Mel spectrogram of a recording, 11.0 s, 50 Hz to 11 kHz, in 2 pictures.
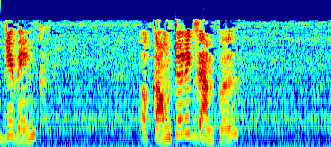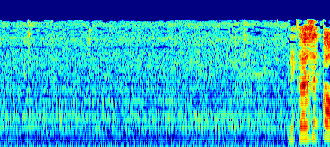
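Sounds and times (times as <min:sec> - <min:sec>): low background hum and hiss: 0:00.0 - 0:11.0.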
